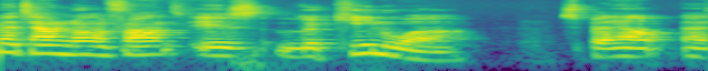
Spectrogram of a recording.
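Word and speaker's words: Le Quesnoy: town Madonna France is Luke quinoa spin out I spelt qu es n o why sort of like the grain ya pronounce like this yeah quinoa look quinoa I wonder if anyone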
